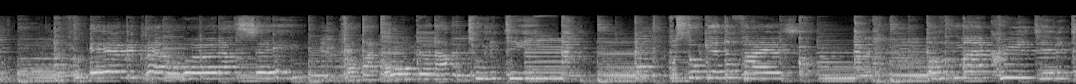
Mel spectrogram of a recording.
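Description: Solo acoustic guitar played live, strummed chords and picked notes driven by sharp percussive strikes on the strings in a steady rhythm: the instrumental intro of the song.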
